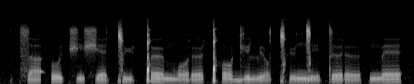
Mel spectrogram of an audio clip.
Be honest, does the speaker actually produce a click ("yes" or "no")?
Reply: yes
